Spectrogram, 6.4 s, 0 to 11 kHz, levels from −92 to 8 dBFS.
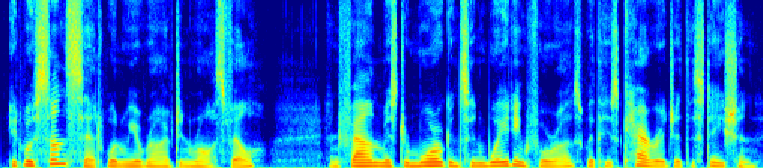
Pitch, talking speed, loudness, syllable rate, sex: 185 Hz, 200 wpm, -18 LUFS, 5.6 syllables/s, female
